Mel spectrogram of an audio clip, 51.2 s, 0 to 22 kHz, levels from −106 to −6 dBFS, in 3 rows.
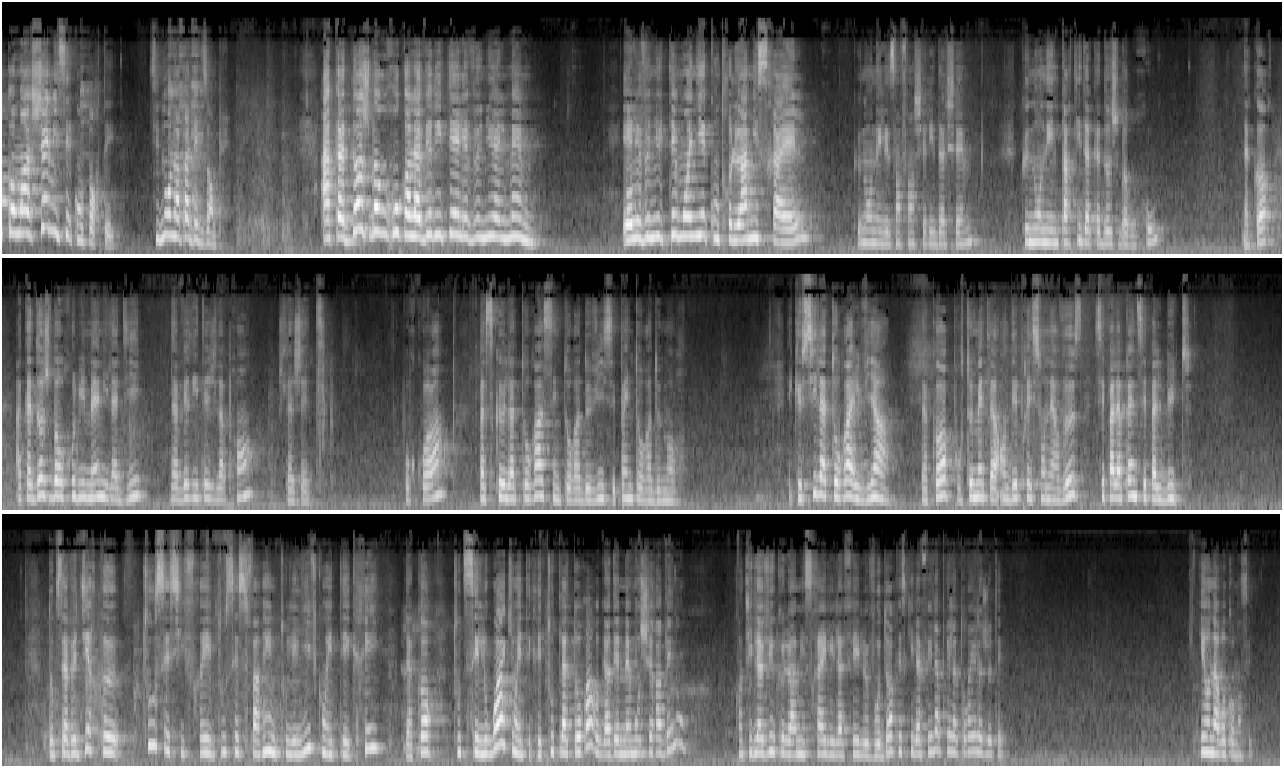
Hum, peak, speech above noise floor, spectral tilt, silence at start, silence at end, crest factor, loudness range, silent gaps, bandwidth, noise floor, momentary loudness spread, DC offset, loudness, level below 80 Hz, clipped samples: none; -2 dBFS; 31 dB; -4.5 dB/octave; 0 s; 0.4 s; 22 dB; 11 LU; none; 16 kHz; -54 dBFS; 17 LU; under 0.1%; -23 LUFS; -58 dBFS; under 0.1%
